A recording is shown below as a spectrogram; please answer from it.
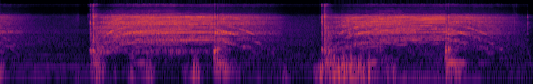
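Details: Bench test of a starter motor after repair (damaged front Bendix and worn brushes replaced with a new Bendix and brush box; rusted shaft had made it struggle): two clean bursts of high, even whirring that spin up and wind down smoothly, with no grinding.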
